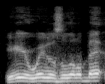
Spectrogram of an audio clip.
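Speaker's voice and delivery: quick, loud, emphatic. Shown as a demonstration. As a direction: punch it out quickly. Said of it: "look at that".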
